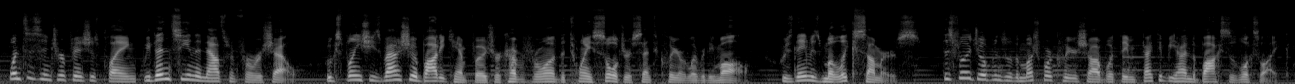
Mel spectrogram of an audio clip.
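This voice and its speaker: Animated, quick-talking man over music. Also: fairly high pitch. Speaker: video essay host and narrator. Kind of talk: scripted analysis commentary with casual asides.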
